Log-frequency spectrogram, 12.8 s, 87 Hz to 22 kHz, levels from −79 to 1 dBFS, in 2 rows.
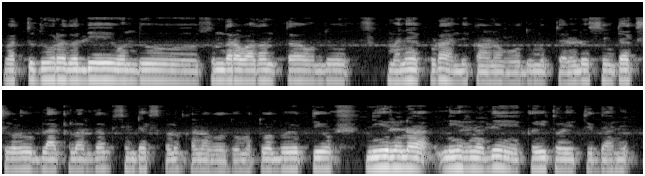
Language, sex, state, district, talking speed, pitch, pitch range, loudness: Kannada, male, Karnataka, Koppal, 120 wpm, 125 Hz, 120-130 Hz, -18 LUFS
